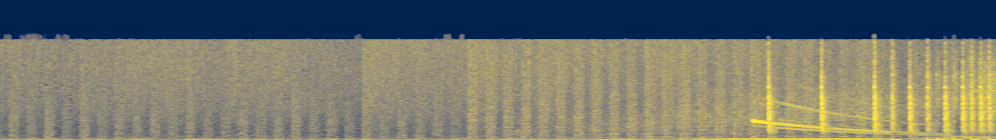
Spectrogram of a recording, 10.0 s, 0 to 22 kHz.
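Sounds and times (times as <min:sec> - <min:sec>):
electronic music with steady beat: 0:00.0 - 0:09.9.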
